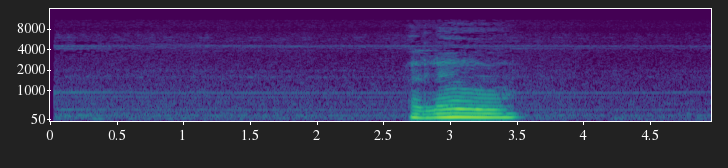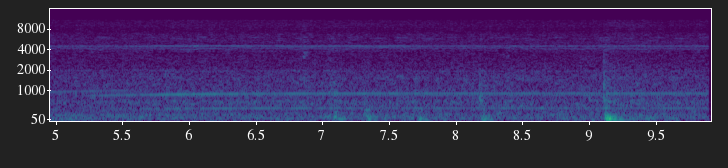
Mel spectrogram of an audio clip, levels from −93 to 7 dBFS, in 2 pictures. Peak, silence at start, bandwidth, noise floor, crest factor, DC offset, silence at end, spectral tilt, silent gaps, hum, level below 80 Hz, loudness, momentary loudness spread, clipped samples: -4 dBFS; 2.7 s; 4.9 kHz; -58 dBFS; 20 dB; under 0.1%; 0.75 s; -10.5 dB/octave; none; none; -56 dBFS; -16 LUFS; 30 LU; under 0.1%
